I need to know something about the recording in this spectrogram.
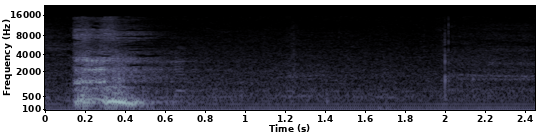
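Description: A man briefly clears his throat at a microphone, followed by a steady low electrical hum.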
